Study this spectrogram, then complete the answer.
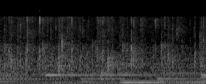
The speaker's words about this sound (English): Give the Lord a hand clap. Amen. Praise God.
